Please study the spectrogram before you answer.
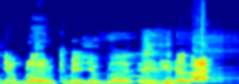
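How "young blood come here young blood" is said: put-on old street uncle voice, calling out. Acting out someone's dad calling out, in an old street uncle voice. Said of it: "His daddy sounds like a typical unk hanging out at the front of the 7-Eleven".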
